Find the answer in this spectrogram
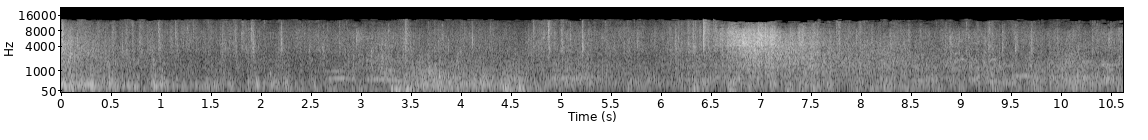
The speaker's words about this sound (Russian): Сквозь дыры в крыше церкви сверкает молния. Начинается дождь.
